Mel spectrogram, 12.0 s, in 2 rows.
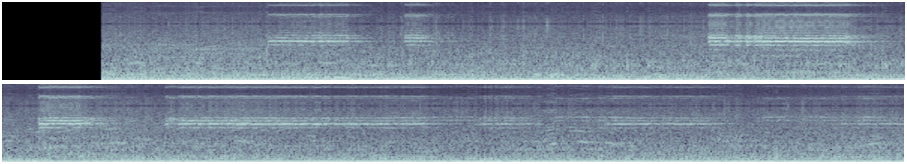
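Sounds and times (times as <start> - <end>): heavy rain: 0.7 - 12.0
street traffic: 0.7 - 12.0
vehicle horn toots: 1.8 - 3.0, 4.7 - 12.0.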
